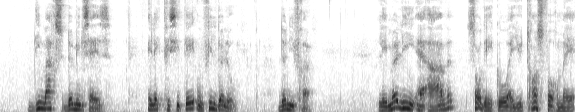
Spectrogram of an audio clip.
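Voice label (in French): résumé en patois; moulins electricite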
